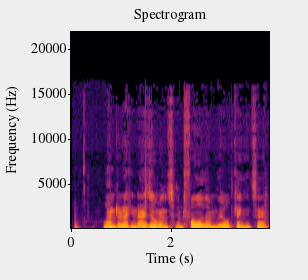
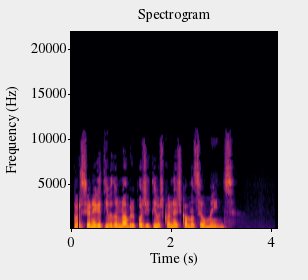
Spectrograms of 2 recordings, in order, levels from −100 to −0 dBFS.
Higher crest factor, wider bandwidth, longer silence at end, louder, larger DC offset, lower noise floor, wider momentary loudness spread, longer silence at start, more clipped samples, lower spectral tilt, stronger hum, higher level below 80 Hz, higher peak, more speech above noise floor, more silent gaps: second, 14 dB vs 20 dB; first, 15 kHz vs 10.5 kHz; second, 0 s vs 0.9 s; first, -21 LUFS vs -28 LUFS; neither; second, -55 dBFS vs -82 dBFS; second, 6 LU vs 9 LU; about the same, 0.05 s vs 0.05 s; neither; about the same, -8 dB/octave vs -7 dB/octave; neither; first, -54 dBFS vs -66 dBFS; about the same, -6 dBFS vs -8 dBFS; second, 35 dB vs 55 dB; neither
